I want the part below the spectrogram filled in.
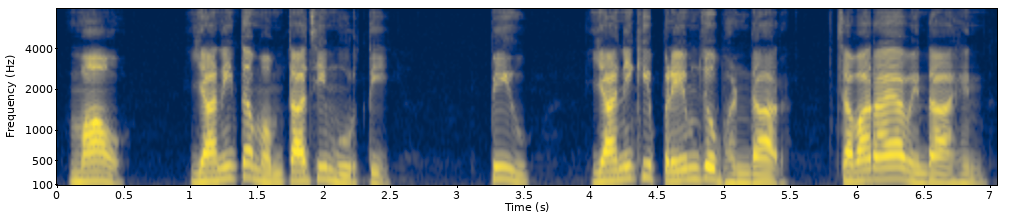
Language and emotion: Sindhi, neutral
